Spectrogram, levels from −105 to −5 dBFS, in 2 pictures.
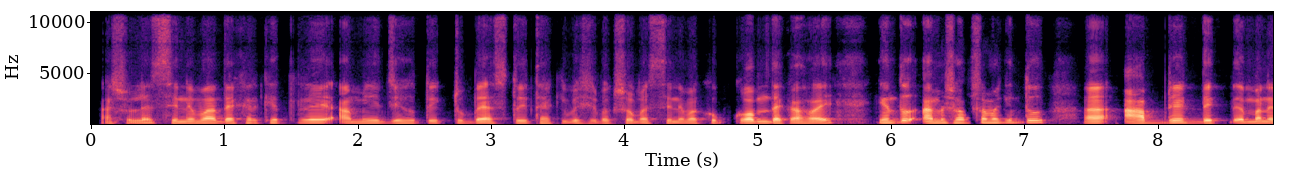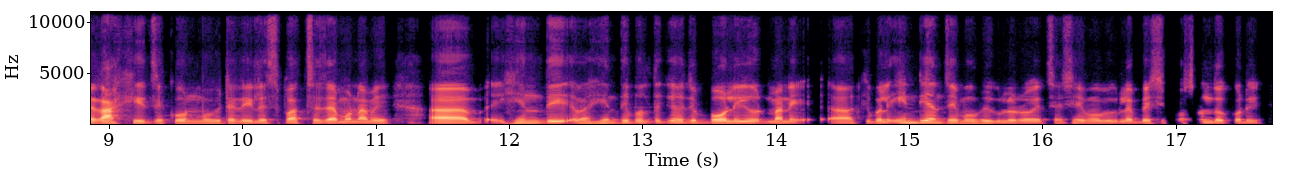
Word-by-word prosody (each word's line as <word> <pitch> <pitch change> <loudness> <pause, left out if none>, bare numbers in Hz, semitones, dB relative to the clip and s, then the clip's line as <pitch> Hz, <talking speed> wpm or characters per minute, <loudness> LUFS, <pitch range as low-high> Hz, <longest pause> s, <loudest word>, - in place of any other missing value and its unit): আসলে - - -4 0.2
সিনেমা 130 +4 +2
দেখার 140 +2 0
ক্ষেত্রে 155 0 -4 0.3
আমি 125 +3 -3 0.2
যেহেতু 125 +2 -5
একটু 130 +1 -11
ব্যস্তই 105 +5 +2
থাকি 115 -4 -8
বেশিরভাগ 105 0 -7
সময়, 105 +1 -2
সিনেমা 110 0 -2
খুব - - -5
কম 125 +1 +8
দেখা 100 - +5
হয়। 95 - +5 0.4
কিন্তু 170 +1 +3 0.2
আমি 165 - +5
সবসময় 175 +2 +2
কিন্তু 190 +2 -3 0.4
অ্যা 115 - +7 0.3
আপডেট 160 +6 +3
দেখতে 135 0 +2
মানে 125 -1 +3
রাখি 125 -2 +3
যে, 110 - -4
কোন 125 0 0
মুভিটা 120 0 -3
রিলিজ 115 0 -3
পাচ্ছে। 105 0 0
যেমন 120 +2 +2
আমি 135 +2 -3 0.4
অ্যা 110 - +6 0.5
হিন্দি, 165 -1 -1 0.2
এ - - -2 0.2
হিন্দি 155 +2 -4
বলতে 170 -1 -5
কি? - - -11
ওই - - -7
যে, - - 0
বলিউড 145 +3 +2
মানে 135 - -1 0.3
আ - - -1 0.2
কি - - -16
বলে? 120 - 0
ইন্ডিয়ান 175 0 +1
যে, - - +1
মুভিগুলো 115 -3 -3
রয়েছে, 95 -1 -5
সেই 145 - -3
মুভিগুলো 125 -1 -4
বেশি 120 0 -5
পছন্দ 115 0 -10
করি। 90 -3 -5
125 Hz, 185 wpm, -24 LUFS, 115-150 Hz, 0.5 s, কম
